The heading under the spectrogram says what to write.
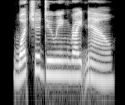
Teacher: In natural speech, what are you becomes what you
